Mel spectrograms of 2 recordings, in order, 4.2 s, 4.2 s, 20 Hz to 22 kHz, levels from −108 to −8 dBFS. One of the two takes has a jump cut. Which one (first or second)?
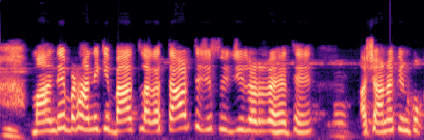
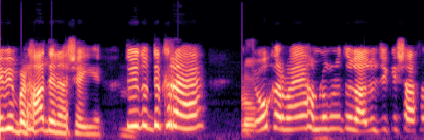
second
